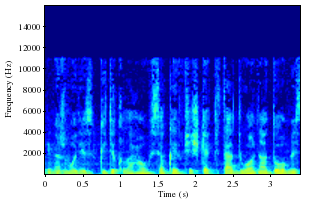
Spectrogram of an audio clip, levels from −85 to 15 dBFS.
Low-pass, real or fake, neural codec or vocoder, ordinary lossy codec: 14.4 kHz; fake; vocoder, 44.1 kHz, 128 mel bands, Pupu-Vocoder; MP3, 48 kbps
